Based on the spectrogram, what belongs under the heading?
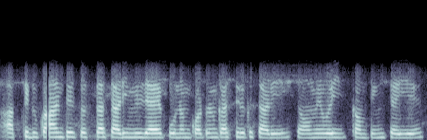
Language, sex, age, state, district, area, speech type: Hindi, female, 30-45, Uttar Pradesh, Mirzapur, rural, conversation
